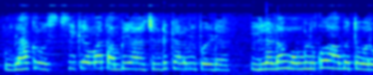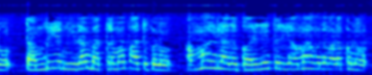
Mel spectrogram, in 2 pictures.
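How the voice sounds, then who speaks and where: A woman voicing a gentle, self-sacrificing mother bird in a cartoon, soft and earnest. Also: high voice, fairly even intonation, brisk, music in the background, natural voice. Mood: dying plea.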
